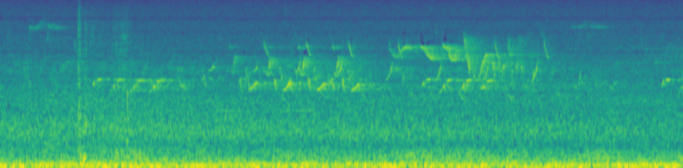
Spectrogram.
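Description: Several wild birds chirping and singing in short, quick notes, busiest in the middle, over a steady low background rumble. A single click about a second in.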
